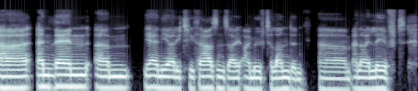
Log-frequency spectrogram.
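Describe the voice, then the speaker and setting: With a southern English accent and a dark, mellow tone, a man speaks at a fairly slow pace in a flat monotone with hardly any pauses, the sound dry and close with no echo over a quiet background. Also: fairly low pitch for a man. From southeast England (Kent), summers in west of Ireland. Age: 40s. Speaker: tai chi and qigong teacher. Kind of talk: podcast interview.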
